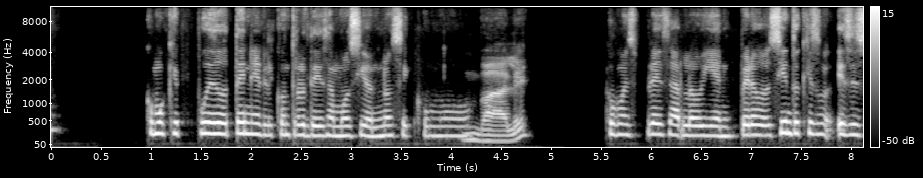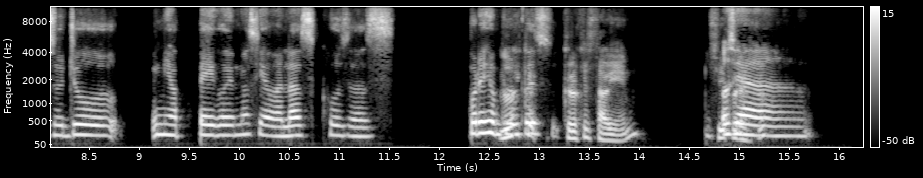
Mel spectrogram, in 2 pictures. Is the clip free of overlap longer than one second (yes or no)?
yes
